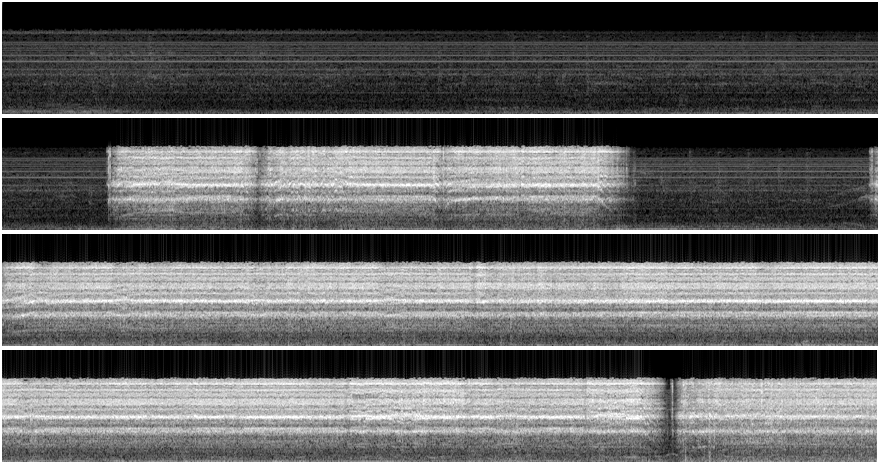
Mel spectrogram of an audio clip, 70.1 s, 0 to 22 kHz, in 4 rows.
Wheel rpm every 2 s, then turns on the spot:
0, 0, 0, 0, 0, 0, 0, 0, 0, 10, 150, 140, 160, 150, 120, 0, 0, 50, 160, 160, 160, 160, 160, 160, 160, 160, 160, 160, 160, 160, 160, 160, 130, 130, 160.
none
